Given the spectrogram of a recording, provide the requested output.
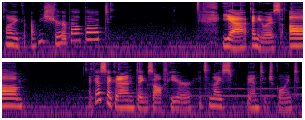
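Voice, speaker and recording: A woman streamer chatting casually through a game, easily delighted and quick to laugh. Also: fairly high pitch, expressive, pushed and bright. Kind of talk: casual gameplay commentary.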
